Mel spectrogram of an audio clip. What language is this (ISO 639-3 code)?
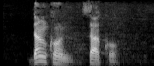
epo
